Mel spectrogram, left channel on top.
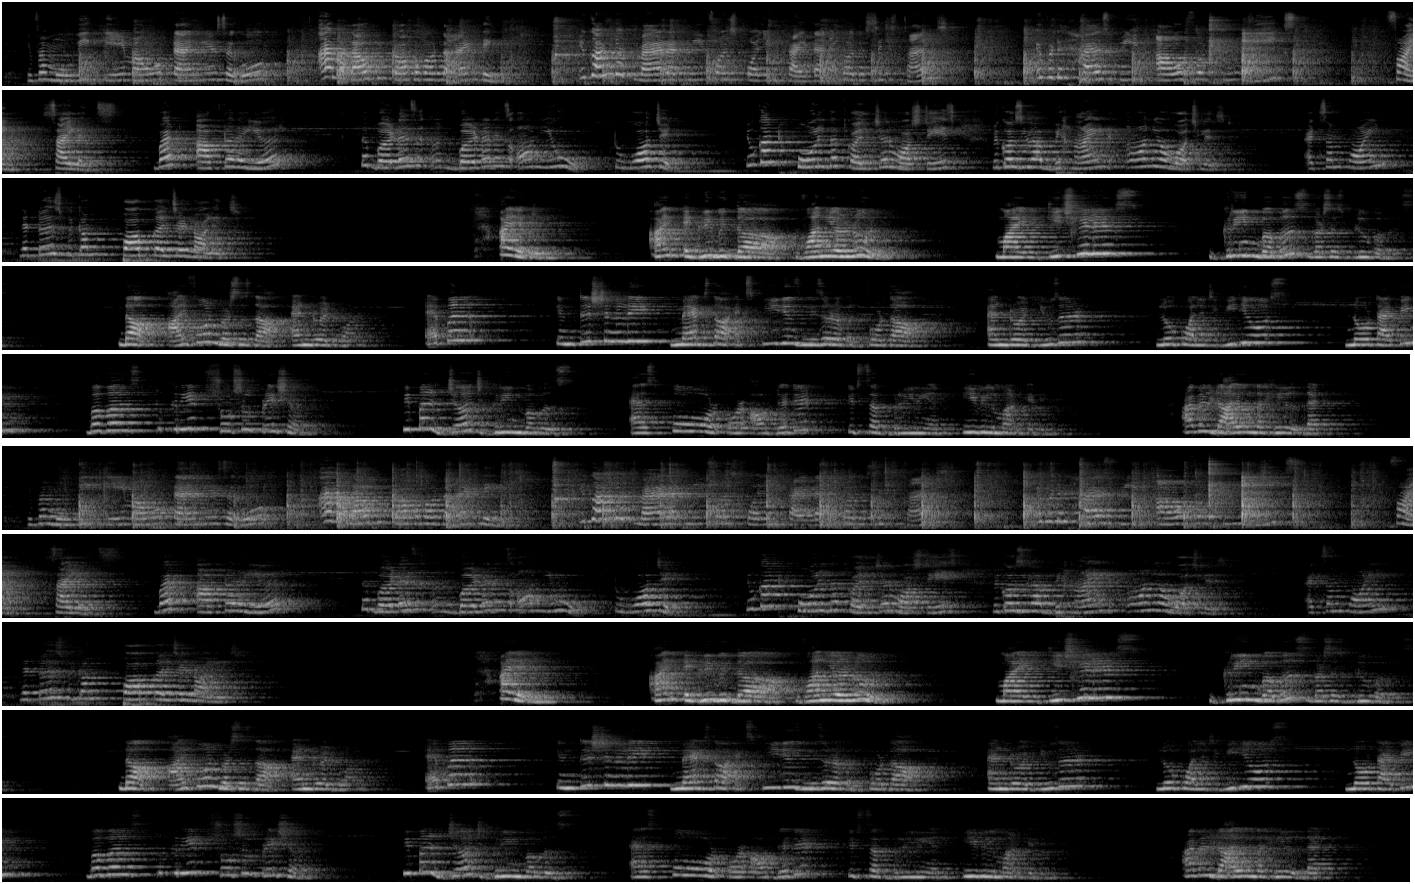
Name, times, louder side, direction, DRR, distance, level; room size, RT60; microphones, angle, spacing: voice 1, 0.3-2.7 3.2-5.0 5.8-9.3 10.3-12.7 13.9-14.3 14.6-15.0 15.6-16.9 17.7-19.9 20.2-21.3 21.6-26.3 27.1-28.0 28.4-30.6, left 3 dB, 65° left, 4 dB, 0.8 m, -31 dB
sound 1, 0.6-13.8, right 2 dB, 80° right, 1.5 m, -36 dB
voice 2, 32.9-33.7 34.7-37.1 38.2-39.5 40.3-42.2 43.5-46.0 46.6-47.1 47.9-51.5 52.2-53.2 53.9-55.1 55.8-56.7 57.3-59.5 60.4-62.0 62.7-64.5 64.9-67.0 68.2-69.6, equal, 30° left, 1 dB, 0.7 m, -28 dB
12.0 x 4.7 x 3.2 m, 1.2 s
head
